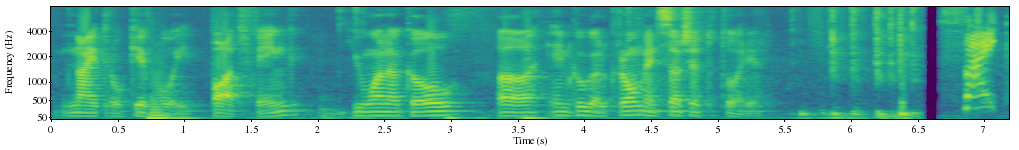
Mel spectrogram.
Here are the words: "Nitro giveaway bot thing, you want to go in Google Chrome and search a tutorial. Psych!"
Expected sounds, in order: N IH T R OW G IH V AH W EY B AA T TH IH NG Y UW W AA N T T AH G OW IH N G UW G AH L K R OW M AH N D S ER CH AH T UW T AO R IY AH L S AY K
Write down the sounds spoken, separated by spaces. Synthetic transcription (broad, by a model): N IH T R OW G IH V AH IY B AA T F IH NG Y UW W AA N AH G OW IH N G UW G AH L K R OW M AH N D S ER CH AH T UW T AO R IY AH L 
